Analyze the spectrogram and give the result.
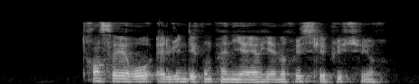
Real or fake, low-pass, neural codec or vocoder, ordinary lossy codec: real; 7.2 kHz; none; AAC, 32 kbps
